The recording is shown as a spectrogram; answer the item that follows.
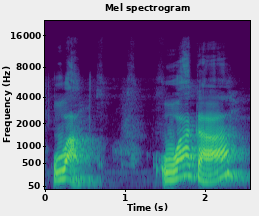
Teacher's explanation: वा वर्ण का उच्चारण स्थान दंतोष्ठ होगा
